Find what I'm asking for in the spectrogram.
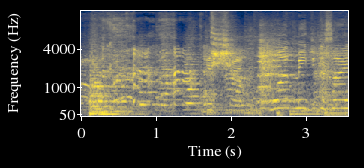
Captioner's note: intense music; laughing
